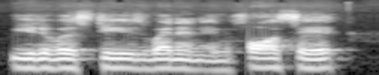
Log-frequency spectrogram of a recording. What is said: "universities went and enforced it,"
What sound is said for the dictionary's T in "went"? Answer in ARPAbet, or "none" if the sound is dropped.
none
